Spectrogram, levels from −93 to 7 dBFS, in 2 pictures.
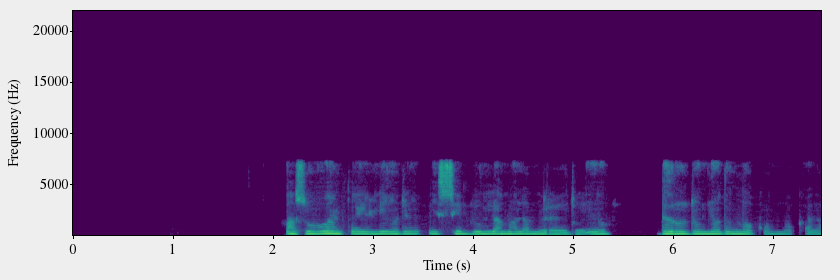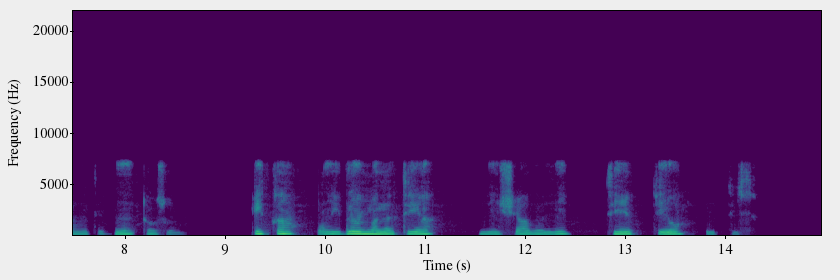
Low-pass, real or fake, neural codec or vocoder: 7.2 kHz; fake; codec, 24 kHz, 1.5 kbps, HILCodec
